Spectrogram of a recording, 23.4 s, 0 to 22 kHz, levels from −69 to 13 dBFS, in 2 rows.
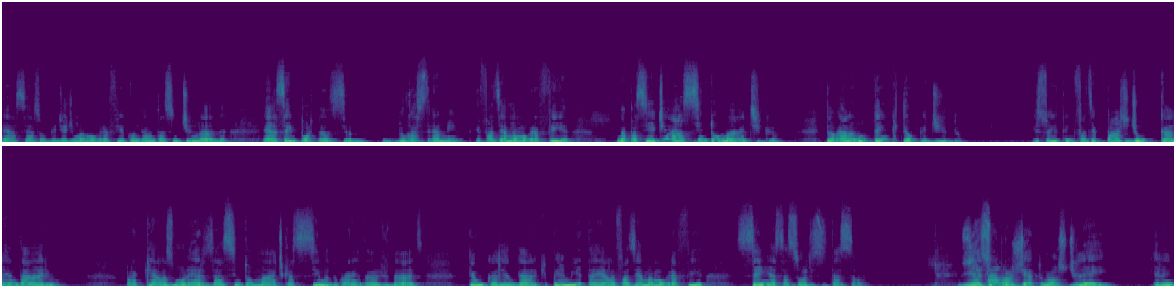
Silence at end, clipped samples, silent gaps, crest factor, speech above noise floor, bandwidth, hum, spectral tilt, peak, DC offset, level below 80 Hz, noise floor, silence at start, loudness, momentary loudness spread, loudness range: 0 s; under 0.1%; none; 18 dB; 42 dB; 12.5 kHz; none; -6.5 dB/octave; -6 dBFS; under 0.1%; -72 dBFS; -64 dBFS; 0 s; -23 LUFS; 11 LU; 3 LU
